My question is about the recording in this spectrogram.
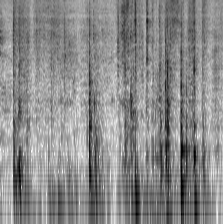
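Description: Shoes being rummaged through by hand in a pile: about five irregular hard knocks as they bump against each other.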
